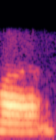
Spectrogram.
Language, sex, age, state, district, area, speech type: Assamese, female, 30-45, Assam, Majuli, urban, conversation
